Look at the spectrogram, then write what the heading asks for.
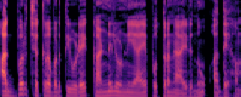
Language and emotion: Malayalam, neutral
